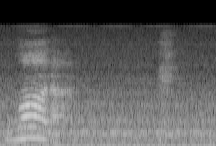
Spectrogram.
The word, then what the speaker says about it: Lana: Lana, like lawnmower.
